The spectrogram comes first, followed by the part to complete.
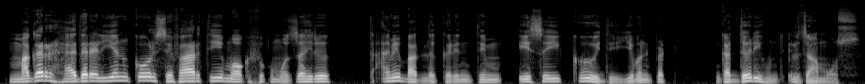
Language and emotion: Kashmiri, neutral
